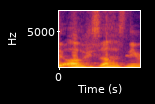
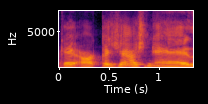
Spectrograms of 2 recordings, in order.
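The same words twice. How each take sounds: First: "Akwesasne" said quickly, without drawing it out; proper pronunciation. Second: "Arkashashne" in a high, drawn-out southern twang; mock your own botched "Arkashashne", slow and high; mispronounced Mohawk. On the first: Retold or imitated. Dad correcting his son's Mohawk, "Akwesasne" in its proper form. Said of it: "learn how to say Akwesasne right". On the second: Mocking his own radio attempt at Mohawk, "Arkashashne" botched with twang. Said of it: "I got this southern twang".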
